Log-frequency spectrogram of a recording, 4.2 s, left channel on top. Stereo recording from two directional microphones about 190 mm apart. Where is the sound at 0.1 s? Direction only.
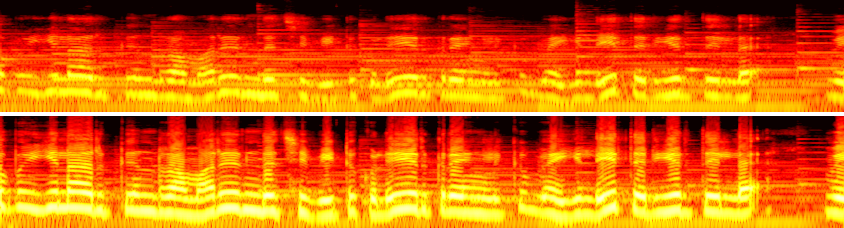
65° right (ahead or behind).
